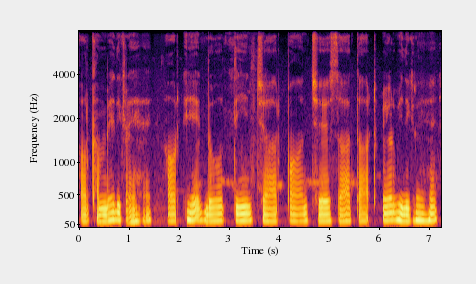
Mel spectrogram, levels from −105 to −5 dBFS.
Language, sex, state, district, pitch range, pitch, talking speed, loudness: Hindi, male, Uttar Pradesh, Ghazipur, 100-110 Hz, 105 Hz, 155 wpm, -14 LUFS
